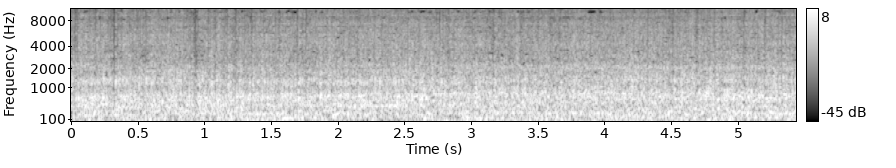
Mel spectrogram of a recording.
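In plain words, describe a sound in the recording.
Strings of firecrackers explode in a loud, rapid, continuous crackle close by.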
